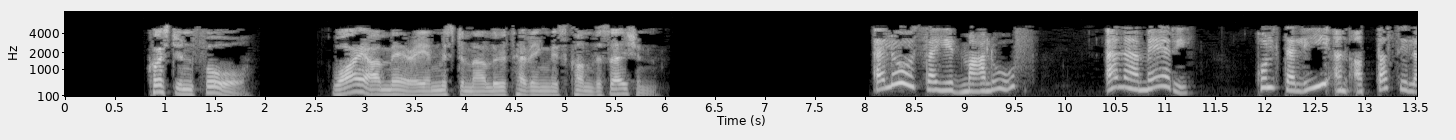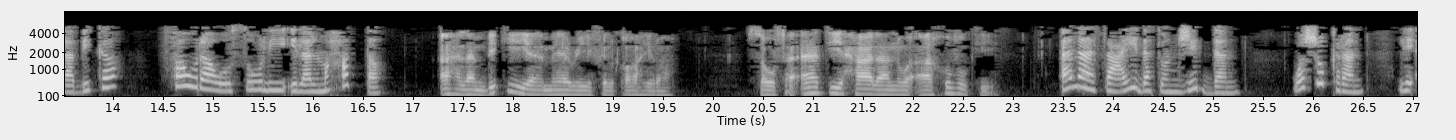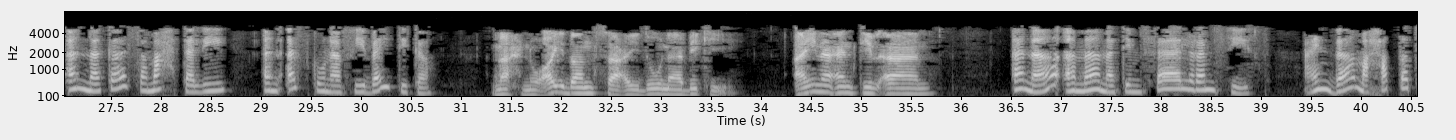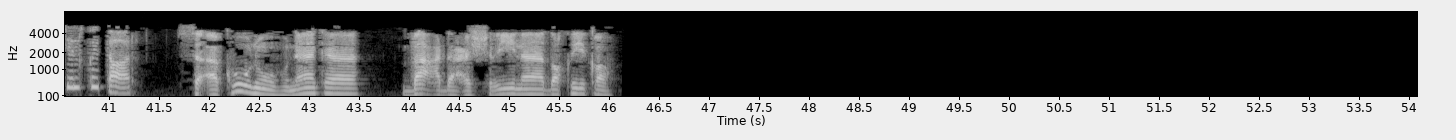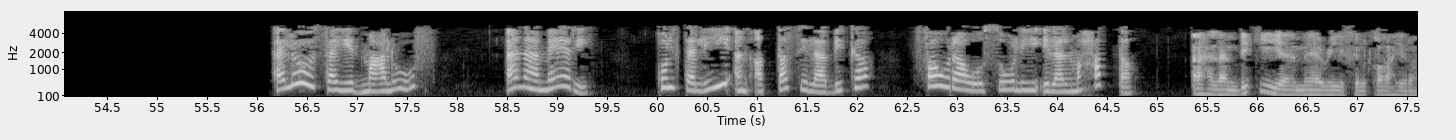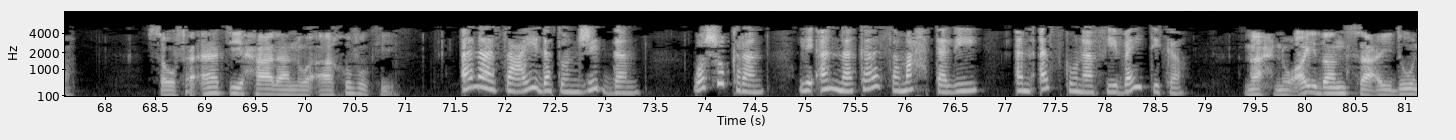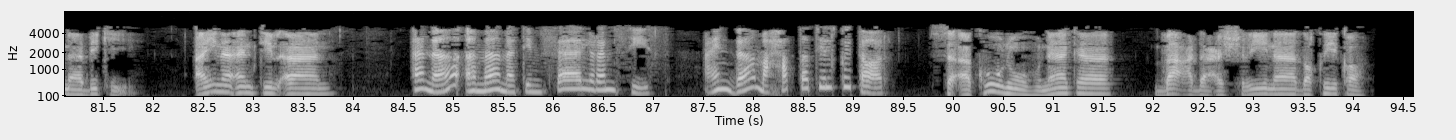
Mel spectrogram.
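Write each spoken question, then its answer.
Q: Why are Mary and Mr. Malouf having this conversation?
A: Mary has arrived at the Cairo train station, where he told her to call him, so he can come and pick her up. She will be staying at his house.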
